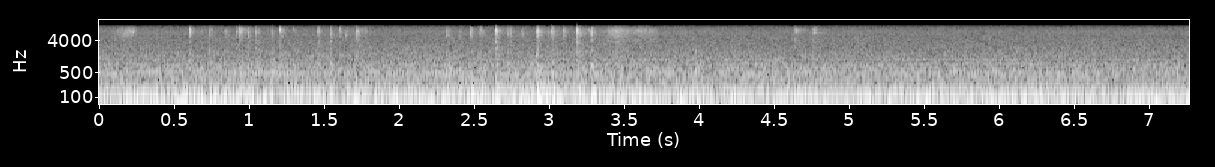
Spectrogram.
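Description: Faint computer keyboard typing: a quick run of keystrokes over the first three and a half seconds, then a couple more clicks near five seconds in, over a low steady hum.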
